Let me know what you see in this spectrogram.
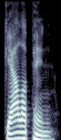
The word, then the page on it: galloping: American English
